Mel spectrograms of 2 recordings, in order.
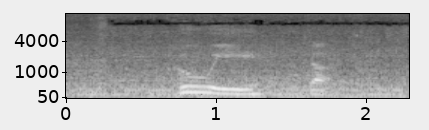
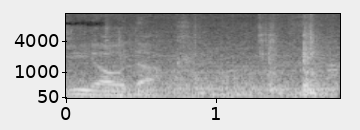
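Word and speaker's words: geoduck: Got some live gooey duck. I know this looks like it says Geo, but it is pronounced gooey duck, not Geo duck.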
